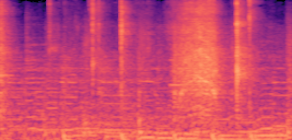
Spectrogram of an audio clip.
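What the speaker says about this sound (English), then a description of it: "we're going to very carefully use this countersink drill, center drill" A countersink center drill bores a hole at a workbench during a big-block engine kit install. It gives a close, steady motorized whine with humming harmonic tones and a few sharp bites and surges, with no talking.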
